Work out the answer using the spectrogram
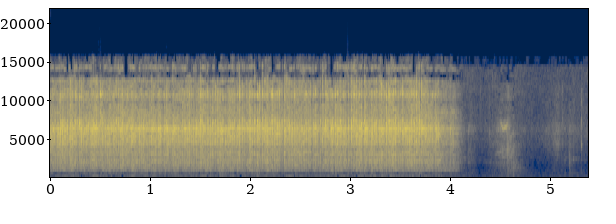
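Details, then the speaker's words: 1995 Mercedes SL600 driver's-side throttle actuator unit, before repair, bench-driven at 14 volts (abnormally high): high-pitched whir with uneven ratcheting rasp for four seconds, then stops; motor binds, breaks loose but won't spin smoothly, needs opening up. "so this motor definitely needs to be opened up so at 14 volts which which is abnormally high for the throttle body to work at but I just wanted to show that I can break it loose at that voltage so definitely this is problematic motor right here"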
